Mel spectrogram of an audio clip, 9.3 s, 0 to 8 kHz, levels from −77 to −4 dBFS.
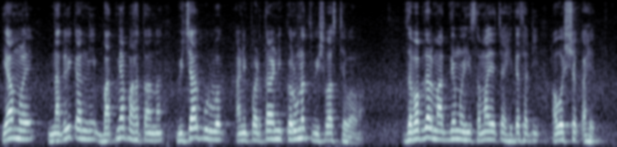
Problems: none marked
